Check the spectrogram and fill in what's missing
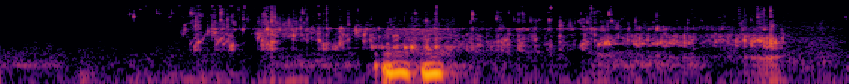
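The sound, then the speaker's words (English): Tea being poured into a cup, a steady trickle of liquid lasting several seconds, with a couple of soft clunks partway through and no talking. “Can I pour you some tea?”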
